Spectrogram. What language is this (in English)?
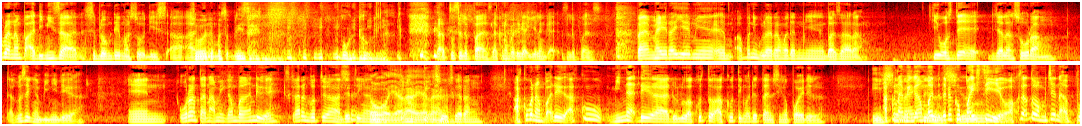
Malay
